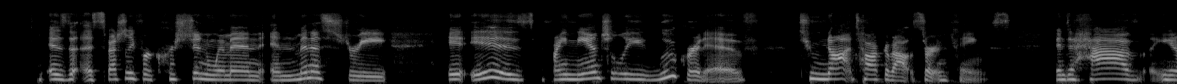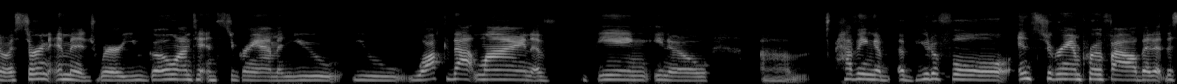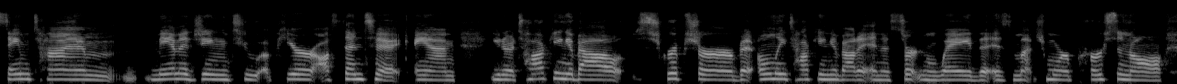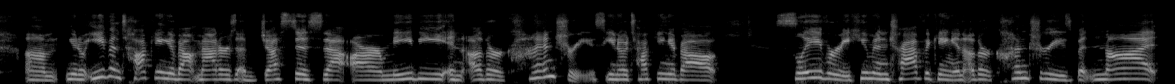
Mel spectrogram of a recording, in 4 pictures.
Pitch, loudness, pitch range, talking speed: 225 Hz, -30 LUFS, 210-250 Hz, 130 wpm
